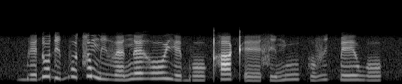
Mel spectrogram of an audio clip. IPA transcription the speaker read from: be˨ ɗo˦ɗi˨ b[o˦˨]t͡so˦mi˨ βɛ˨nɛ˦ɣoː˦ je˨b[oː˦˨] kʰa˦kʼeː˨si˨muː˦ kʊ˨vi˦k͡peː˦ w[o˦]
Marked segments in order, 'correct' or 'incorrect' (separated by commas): correct, incorrect, correct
